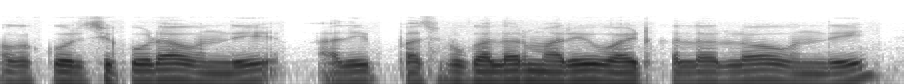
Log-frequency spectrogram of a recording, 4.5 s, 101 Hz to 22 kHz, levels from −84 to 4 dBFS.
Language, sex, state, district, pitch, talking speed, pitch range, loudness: Telugu, male, Telangana, Komaram Bheem, 115 Hz, 160 wpm, 105-120 Hz, -16 LUFS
